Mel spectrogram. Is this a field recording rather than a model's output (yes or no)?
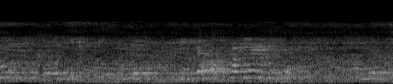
no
